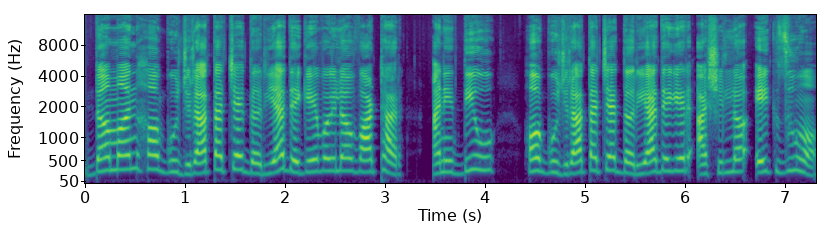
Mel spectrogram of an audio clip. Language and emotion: Goan Konkani, neutral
